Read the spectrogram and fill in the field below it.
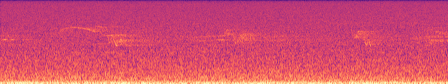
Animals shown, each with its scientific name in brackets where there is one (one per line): Red-eyed Vireo (Vireo olivaceus)
Eastern Wood-Pewee (Contopus virens)
Red-breasted Nuthatch (Sitta canadensis)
